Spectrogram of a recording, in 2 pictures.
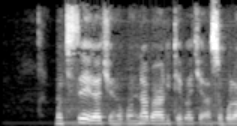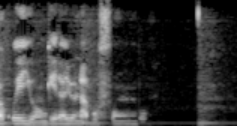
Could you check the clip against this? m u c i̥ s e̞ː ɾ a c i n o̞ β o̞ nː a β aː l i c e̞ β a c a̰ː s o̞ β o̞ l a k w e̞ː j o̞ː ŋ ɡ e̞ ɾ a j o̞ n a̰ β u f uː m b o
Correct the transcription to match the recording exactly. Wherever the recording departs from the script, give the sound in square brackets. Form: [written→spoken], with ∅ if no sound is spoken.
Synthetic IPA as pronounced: m u c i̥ s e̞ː ɾ a c i n o̞ β o̞ nː a β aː l i [c→t] e̞ β a c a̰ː s o̞ β o̞ l a k w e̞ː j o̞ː ŋ ɡ e̞ ɾ a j o̞ n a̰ β u f uː m b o

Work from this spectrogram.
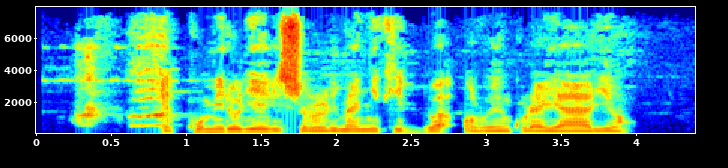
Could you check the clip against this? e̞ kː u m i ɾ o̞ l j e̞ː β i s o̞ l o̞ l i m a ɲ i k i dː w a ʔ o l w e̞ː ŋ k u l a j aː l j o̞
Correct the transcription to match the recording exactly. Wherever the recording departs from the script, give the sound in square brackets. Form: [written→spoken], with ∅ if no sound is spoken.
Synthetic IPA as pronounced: e̞ kː u m i ɾ o̞ l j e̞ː β i s o̞ l o̞ l i m a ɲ i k i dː w a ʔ o l w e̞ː ŋ k u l a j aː l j o̞

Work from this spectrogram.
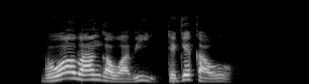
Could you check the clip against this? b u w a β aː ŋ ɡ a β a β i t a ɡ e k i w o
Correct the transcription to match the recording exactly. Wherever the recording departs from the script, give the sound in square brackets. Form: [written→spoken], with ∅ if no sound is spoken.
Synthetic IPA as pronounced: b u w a β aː ŋ ɡ a [β→w] a β i t [a→e] ɡ e k [i→a] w o

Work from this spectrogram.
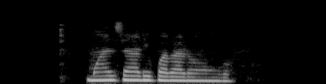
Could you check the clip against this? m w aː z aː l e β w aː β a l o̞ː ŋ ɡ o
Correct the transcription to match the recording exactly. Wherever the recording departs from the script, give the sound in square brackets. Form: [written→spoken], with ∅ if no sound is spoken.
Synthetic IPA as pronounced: m w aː z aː l [e→i] β w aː β a l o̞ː ŋ ɡ o

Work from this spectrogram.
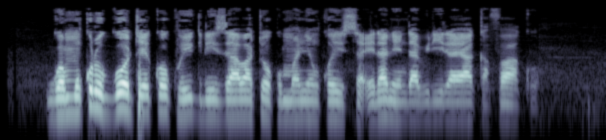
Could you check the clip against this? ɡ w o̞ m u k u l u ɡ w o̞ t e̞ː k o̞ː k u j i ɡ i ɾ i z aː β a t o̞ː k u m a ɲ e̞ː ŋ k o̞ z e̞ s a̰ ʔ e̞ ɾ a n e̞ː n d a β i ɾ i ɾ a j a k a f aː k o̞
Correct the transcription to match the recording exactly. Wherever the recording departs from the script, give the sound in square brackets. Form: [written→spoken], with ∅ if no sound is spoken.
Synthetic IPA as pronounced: ɡ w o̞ m u k u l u ɡ w o̞ t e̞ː k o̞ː k u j i ɡ i ɾ i z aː β a t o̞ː k u m a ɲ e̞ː ŋ k o̞ z e̞ s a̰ ʔ e̞ ɾ a n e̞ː n d a β i ɾ i ɾ a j a k a f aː k o̞

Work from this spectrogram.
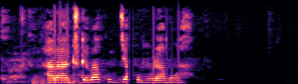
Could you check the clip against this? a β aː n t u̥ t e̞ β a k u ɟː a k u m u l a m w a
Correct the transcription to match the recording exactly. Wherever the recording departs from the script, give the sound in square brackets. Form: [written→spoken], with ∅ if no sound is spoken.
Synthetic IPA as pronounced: a β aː n t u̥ t e̞ β a k u ɟː a k u m u l a m w a

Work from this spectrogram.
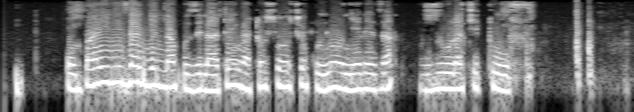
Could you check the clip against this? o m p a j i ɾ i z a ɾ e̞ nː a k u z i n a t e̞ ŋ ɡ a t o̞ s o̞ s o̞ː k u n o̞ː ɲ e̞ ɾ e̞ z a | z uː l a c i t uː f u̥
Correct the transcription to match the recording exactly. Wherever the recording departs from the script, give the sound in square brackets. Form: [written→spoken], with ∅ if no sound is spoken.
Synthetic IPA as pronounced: o m p a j i ɾ i z a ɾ e̞ nː a k u z i n a t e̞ ŋ ɡ a t o̞ s o̞ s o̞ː k u n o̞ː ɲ e̞ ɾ e̞ z a | z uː l a c i t uː f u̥

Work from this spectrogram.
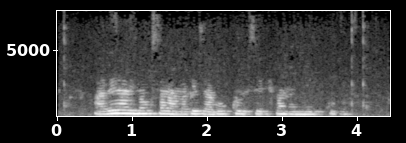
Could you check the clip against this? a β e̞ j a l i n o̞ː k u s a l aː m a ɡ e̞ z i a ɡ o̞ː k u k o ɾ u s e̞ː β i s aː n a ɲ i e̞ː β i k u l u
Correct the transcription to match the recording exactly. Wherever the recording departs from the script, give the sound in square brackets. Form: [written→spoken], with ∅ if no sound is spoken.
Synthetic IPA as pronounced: a β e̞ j a l i n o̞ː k u s a l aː m a ɡ e̞ z i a ɡ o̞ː k u k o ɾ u s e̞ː β i [s→f] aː n a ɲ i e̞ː β i k u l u

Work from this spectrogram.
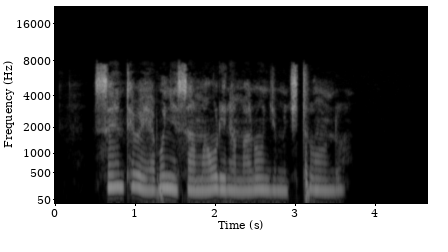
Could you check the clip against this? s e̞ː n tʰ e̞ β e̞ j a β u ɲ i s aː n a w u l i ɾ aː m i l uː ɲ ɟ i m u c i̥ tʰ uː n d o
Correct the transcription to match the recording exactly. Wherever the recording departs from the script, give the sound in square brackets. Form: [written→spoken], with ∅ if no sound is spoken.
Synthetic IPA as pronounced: s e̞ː n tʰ e̞ β e̞ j a β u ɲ i s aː [n→m] a w u l i ɾ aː m [i→a] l uː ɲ ɟ i m u c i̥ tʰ uː n d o

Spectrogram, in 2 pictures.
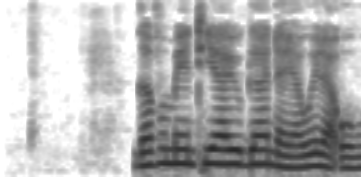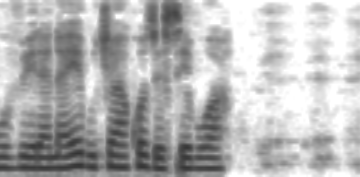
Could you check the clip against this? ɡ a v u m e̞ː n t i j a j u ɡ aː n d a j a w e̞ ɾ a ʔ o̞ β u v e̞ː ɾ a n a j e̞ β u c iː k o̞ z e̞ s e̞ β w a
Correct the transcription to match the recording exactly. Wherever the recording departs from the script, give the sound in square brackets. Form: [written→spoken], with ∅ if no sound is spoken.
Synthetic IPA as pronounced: ɡ a v u m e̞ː n t i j a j u ɡ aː n d a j a w e̞ ɾ a ʔ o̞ β u v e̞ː ɾ a n a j e̞ β u c [iː→aː] k o̞ z e̞ s e̞ β w a

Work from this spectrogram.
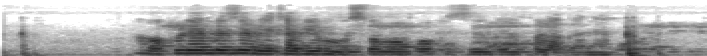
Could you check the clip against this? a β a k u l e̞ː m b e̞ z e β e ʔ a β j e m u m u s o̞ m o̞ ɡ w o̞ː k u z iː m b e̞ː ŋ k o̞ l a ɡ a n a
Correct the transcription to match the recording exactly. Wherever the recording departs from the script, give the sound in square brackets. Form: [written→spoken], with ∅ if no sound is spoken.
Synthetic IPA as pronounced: a β a k u l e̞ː m b e̞ z e β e [ʔ→t] a β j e m u m u s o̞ m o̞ ɡ w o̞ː k u z iː m b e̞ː ŋ k o̞ l a ɡ a n a

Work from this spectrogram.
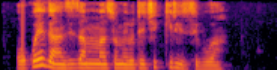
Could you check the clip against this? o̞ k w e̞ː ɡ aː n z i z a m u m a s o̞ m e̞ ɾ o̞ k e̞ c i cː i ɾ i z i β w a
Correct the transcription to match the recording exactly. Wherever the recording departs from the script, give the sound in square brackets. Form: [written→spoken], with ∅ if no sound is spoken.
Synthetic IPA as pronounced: o̞ k w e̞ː ɡ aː n z i z a m u m a s o̞ m e̞ ɾ o̞ [k→t] e̞ c i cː i ɾ i z i β w a

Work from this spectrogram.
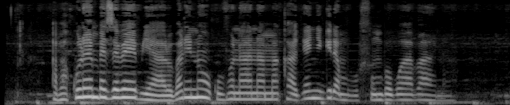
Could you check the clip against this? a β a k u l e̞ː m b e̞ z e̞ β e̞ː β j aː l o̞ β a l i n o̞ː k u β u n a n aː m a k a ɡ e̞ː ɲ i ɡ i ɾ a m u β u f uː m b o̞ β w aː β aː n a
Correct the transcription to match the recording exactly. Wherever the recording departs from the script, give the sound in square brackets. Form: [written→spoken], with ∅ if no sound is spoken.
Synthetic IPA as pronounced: a β a k u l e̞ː m b e̞ z e̞ β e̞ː β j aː l o̞ β a l i n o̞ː k u [β→v] u n a n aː m a k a ɡ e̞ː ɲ i ɡ i ɾ a m u β u f uː m b o̞ β w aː β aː n a

